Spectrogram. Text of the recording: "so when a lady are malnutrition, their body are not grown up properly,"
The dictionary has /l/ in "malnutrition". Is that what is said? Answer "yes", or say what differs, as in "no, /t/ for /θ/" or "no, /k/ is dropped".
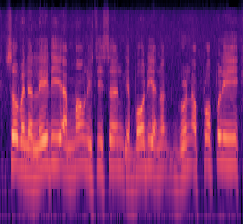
no, /w/ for /l/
